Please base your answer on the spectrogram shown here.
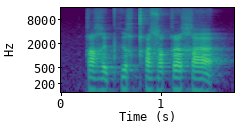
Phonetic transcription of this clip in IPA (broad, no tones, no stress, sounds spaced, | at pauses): q a ʁ e pʰ ɨ χ qʰ ɐ z ɔ q i χ a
